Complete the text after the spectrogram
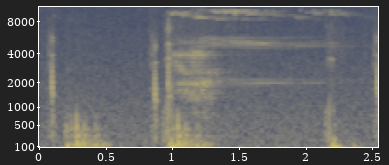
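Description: A soft, shimmering magical chime rings out.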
